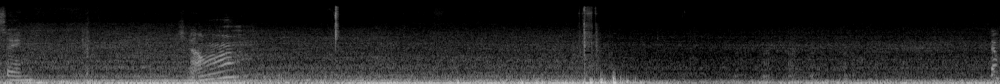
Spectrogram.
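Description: Low, steady rumble of a Honda car's engine and running gear heard from inside the cabin as it creeps forward, easing off about seven seconds in as the car stops. A short rising sound comes about two seconds in, and a sharp click near six seconds.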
